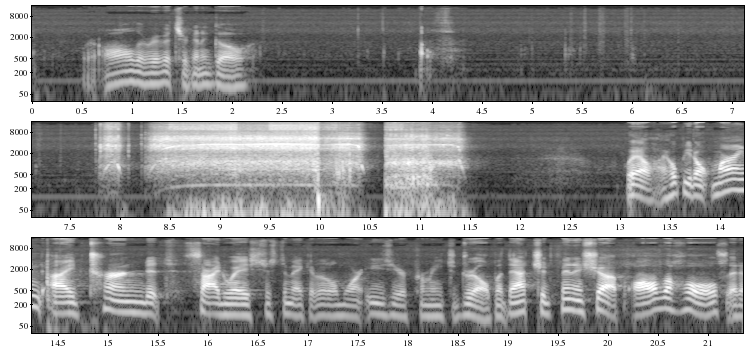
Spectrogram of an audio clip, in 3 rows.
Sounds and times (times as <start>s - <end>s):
Speech: 0.5s - 2.3s, 13.0s - 21.3s
Power tool: 7.8s - 11.6s.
